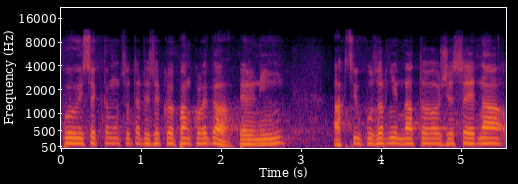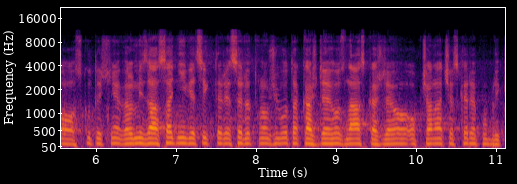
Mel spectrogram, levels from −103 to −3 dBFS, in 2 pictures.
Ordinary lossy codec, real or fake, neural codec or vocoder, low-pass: Opus, 16 kbps; real; none; 9.9 kHz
